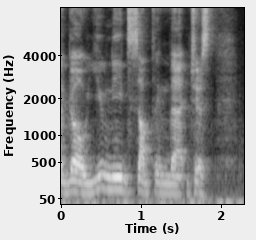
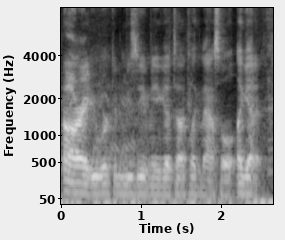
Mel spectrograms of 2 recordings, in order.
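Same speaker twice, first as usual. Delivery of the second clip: fast, low, much softer sarcastic mumble; sarcastic aside; 6 semitones lower, 3 dB quieter, much faster than usual. Retold or imitated. Kid grumbling about the museum worker's snooty talk, sarcastic and soft. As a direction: brush it off under your breath, quickly. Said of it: "and I was like".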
